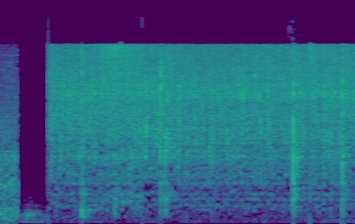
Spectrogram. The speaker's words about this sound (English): Spit. The pan is spitting.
